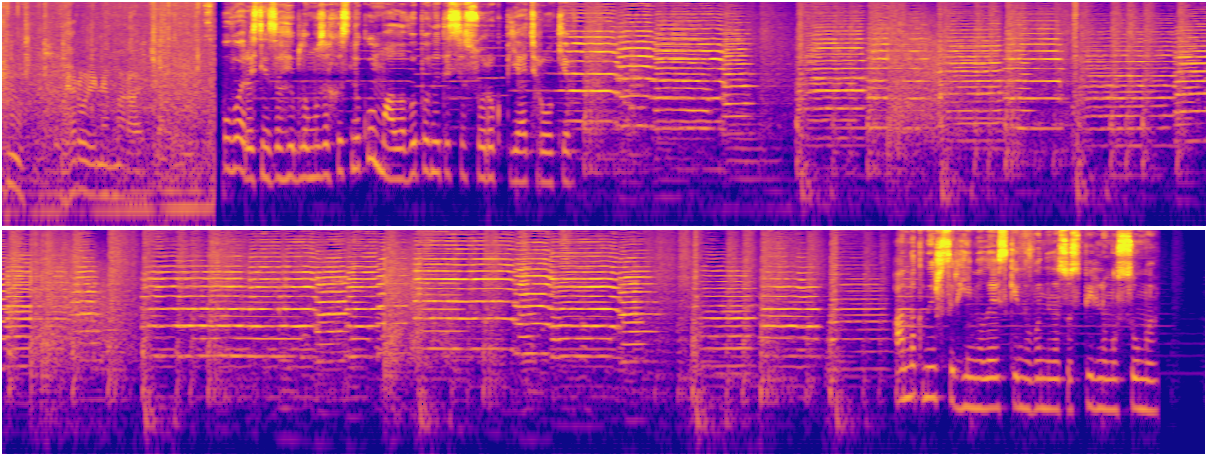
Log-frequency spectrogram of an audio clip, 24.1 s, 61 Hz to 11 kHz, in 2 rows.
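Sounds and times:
brass band playing slow notes: 5.6 - 21.0.

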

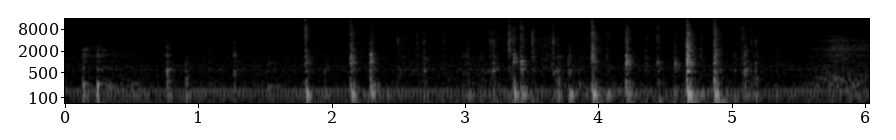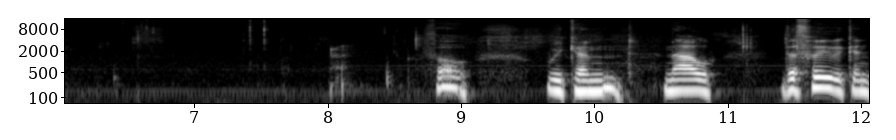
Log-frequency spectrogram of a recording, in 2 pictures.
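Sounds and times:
keyboard typing: 0.7 - 5.3, 7.4 - 7.8.

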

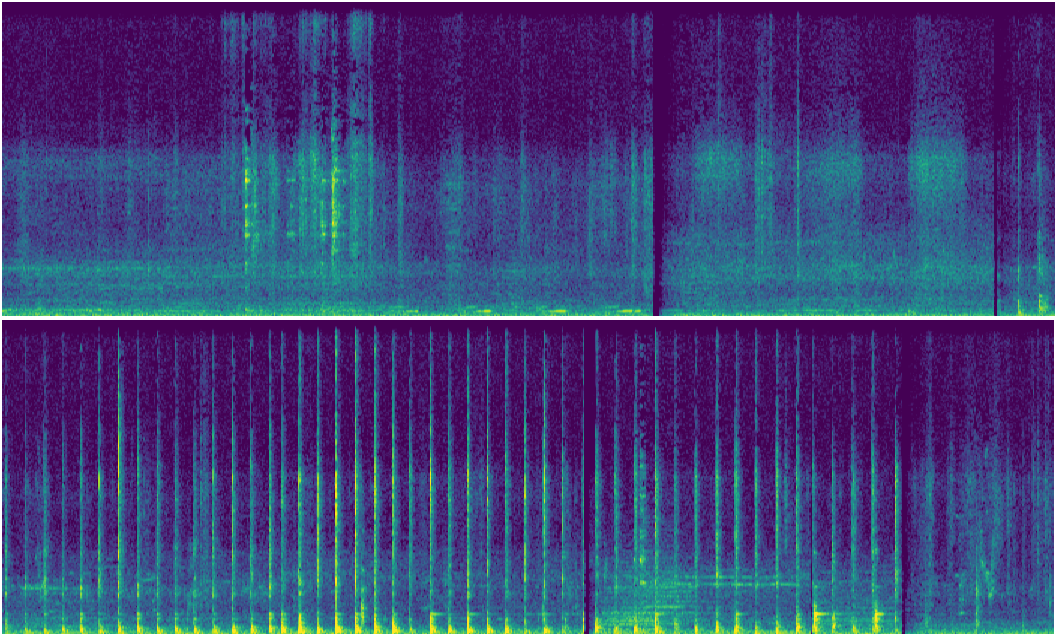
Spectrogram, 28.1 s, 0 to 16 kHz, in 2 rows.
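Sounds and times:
pestle pounding in mortar: 13.5 - 26.0.

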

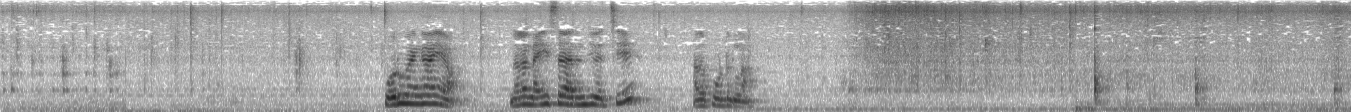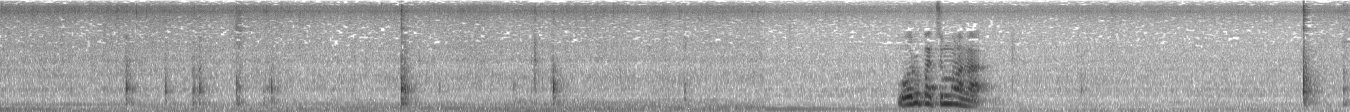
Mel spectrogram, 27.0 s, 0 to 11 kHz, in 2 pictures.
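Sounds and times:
onion sizzling in butter: 0.0 - 27.0
spoon scraping a pan: 26.5 - 27.0.

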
